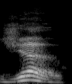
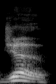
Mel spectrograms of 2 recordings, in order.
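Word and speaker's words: Zhou: think it's actually pronounced Jo like a j sound not not a cha like a like Joe so they actually say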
